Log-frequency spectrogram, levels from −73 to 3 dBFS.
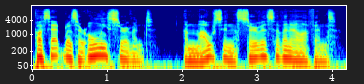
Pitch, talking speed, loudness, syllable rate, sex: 100 Hz, 185 wpm, -18 LUFS, 6.0 syllables/s, male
